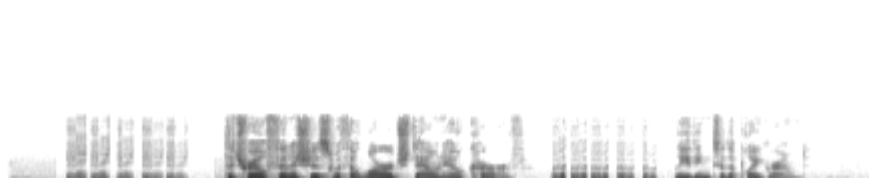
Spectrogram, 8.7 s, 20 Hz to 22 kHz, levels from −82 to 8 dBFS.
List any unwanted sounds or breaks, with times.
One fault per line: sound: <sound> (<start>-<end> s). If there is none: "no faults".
sound: laugh (0.7-1.9 s)
sound: laugh (5.5-6.6 s)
